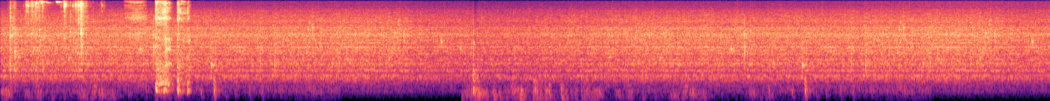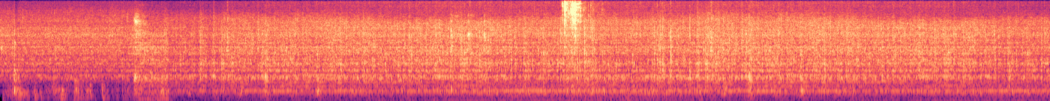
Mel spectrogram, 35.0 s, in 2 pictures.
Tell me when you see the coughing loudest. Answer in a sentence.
The loudest moment of the coughing is at 3 seconds.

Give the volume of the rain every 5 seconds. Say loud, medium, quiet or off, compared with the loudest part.
medium, medium, medium, medium, loud, loud, loud.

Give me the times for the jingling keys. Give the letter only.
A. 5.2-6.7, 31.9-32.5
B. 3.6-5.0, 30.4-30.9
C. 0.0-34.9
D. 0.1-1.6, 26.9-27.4
D.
